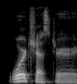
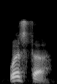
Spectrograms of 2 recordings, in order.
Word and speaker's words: Worcester: cuz you're in love Worchester here right Worcester with a twister area yep welcome to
